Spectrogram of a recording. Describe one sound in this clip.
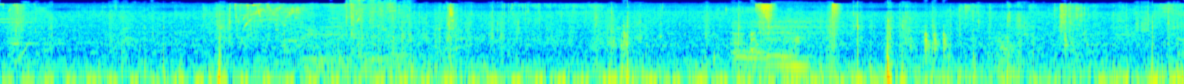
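Footsteps patter on hard ground in a video game.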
